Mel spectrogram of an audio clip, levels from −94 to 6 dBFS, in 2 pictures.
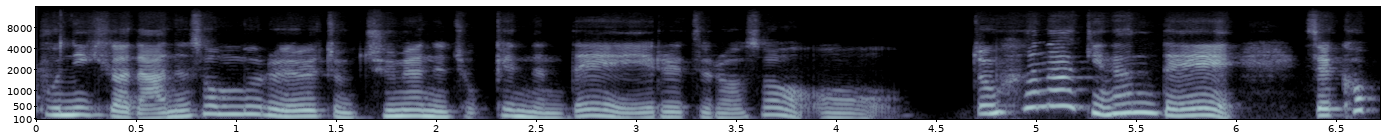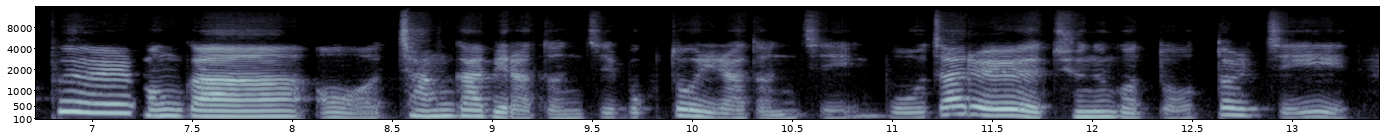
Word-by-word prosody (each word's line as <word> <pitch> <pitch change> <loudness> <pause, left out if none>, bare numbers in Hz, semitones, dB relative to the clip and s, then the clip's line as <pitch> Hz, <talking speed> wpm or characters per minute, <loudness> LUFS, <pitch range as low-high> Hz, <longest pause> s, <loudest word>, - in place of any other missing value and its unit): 분위기가 225 -5 +2
나는 145 +5 0
선물을 240 -7 0
좀 160 -5 -3
주면은 185 +3 +2
좋겠는데 160 +1 -2
예를 155 +1 -3
들어서 155 +9 -6
어 140 -3 -9 0.4
좀 270 +2 +2
흔하기는 455 - +1
한데 215 - +4 0.3
이제 210 0 0
커플 330 - +2
뭔가 180 -2 +4
어 150 -1 -8
장갑이라든지 150 - -2
목도리라든지 140 - -6
모자를 200 +3 +2
주는 165 0 -2
것도 140 -4 -10
어떨지 160 - -6
180 Hz, 265 characters per minute, -26 LUFS, 145-215 Hz, 0.4 s, 한데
